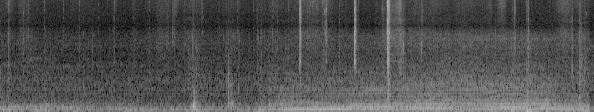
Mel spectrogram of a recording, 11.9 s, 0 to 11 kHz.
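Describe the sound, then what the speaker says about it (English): A 1998 Lexus GS 400 V8 starting up and running, a close deep rumble that settles into a steady idle with a couple of light knocks and clicks around it. "The mighty V8 comes back to life."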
